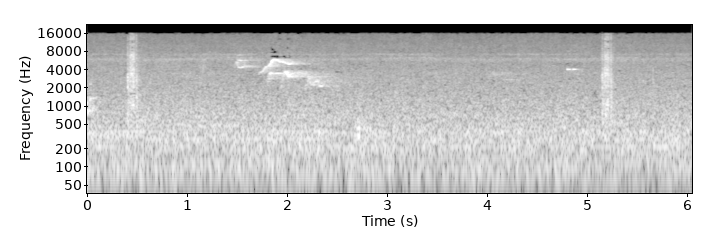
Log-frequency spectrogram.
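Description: A short, high bird chirp of a few quick stepped notes about two seconds in, over a steady background hiss. Two sharp camera-shutter clicks, one about half a second in and one near the end.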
